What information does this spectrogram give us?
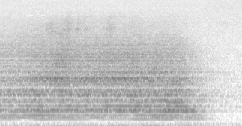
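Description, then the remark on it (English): A train horn blares with a sustained, harmonic-rich tone over the low rumble of a passing train, holding steady for about three seconds before fading away. “That train always makes me think of salvation.”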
